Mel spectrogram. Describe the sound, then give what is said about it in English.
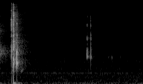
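A can of Wegmans brand passion fruit sparkling water cracks open with one sharp, bright pop, followed by a softer, shorter snap of the tab and a faint tick, with no talking. “I'm cracking open a delicious Wegmans brand passion fruit sparkling water.”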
